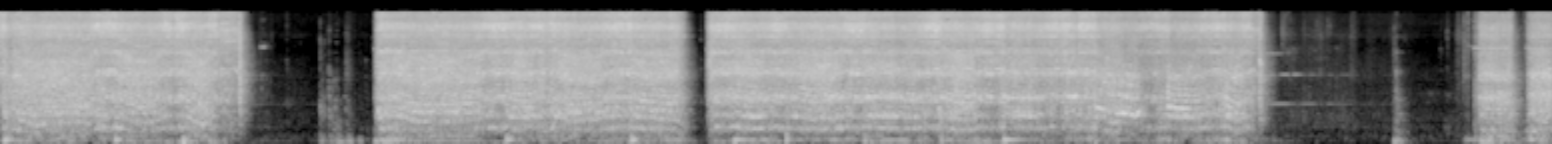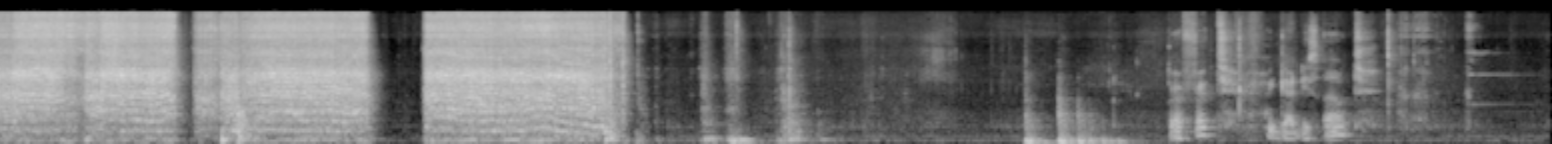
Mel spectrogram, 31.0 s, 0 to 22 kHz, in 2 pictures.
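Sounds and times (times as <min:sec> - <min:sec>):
electric drill boring into wood: 0:00.0 - 0:02.6, 0:03.8 - 0:12.7, 0:14.8 - 0:21.9.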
